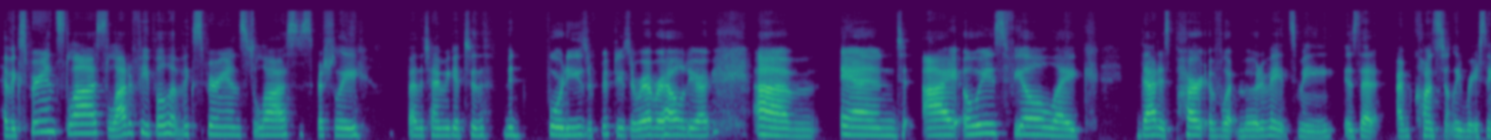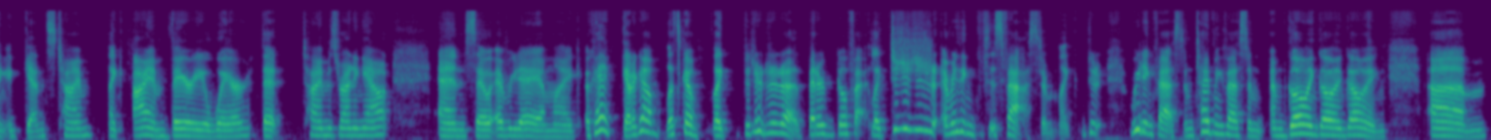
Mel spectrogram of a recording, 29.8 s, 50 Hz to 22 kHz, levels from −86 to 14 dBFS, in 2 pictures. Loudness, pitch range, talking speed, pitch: -22 LUFS, 190-230 Hz, 175 wpm, 205 Hz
